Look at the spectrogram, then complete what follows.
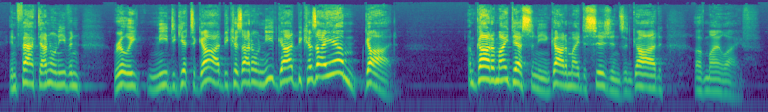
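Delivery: loud, high, swaggering declaration; mock arrogant boasting. Preacher voicing someone who needs no God, mock arrogant boast. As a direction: build it into a self-deifying proclamation. Voices one who claims godhood.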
